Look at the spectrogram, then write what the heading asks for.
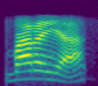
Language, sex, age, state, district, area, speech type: Bodo, female, 45-60, Assam, Kokrajhar, rural, conversation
